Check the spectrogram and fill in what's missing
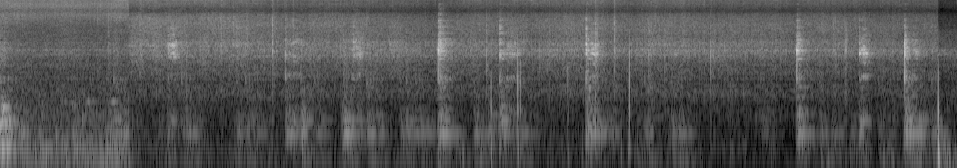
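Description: Chopped onion sizzles steadily in a pan while a spoon stirs it, with repeated scraping clicks and taps over a constant frying hiss, close and fairly loud, no talking.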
